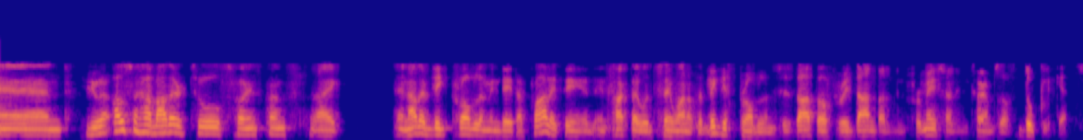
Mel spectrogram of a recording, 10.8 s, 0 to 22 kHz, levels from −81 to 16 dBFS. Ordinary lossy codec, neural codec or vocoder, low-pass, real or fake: AAC, 16 kbps; codec, 16 kHz, 4 kbps, X-Codec, WavLM features, trained on Multilingual LibriSpeech; 7.2 kHz; fake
